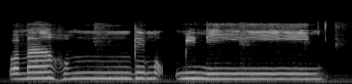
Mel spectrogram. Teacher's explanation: میم ساکن آتے ہیں اس کے بعد با آتا ہے تو کیا ہوتا ہے وہاں اخفا و شفوی ہوتی ہے، اس لیے غنہ کرنا ہے، کھینچ کا پڑھنا ہے.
